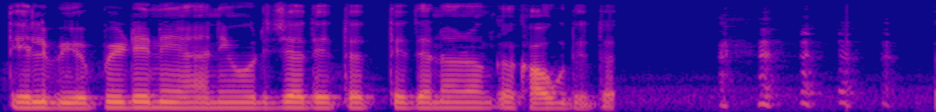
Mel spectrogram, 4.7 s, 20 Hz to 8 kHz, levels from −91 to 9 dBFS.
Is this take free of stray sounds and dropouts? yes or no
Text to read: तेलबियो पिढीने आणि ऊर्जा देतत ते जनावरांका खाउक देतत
no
